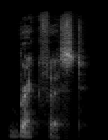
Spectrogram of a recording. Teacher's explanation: Not breakfast, not breakfast, breakfast. Emphasis on the first syllable. Be sure to keep the T on the end.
